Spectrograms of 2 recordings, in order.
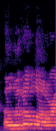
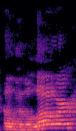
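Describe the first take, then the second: First: Louder, urging a little lower; pushing louder cue. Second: Said in the usual way. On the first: Shown as a demonstration. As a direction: coach pushing harder on the pulse. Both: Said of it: "you're pulsing a little lower".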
